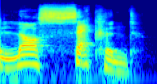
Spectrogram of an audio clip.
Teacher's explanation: So we drop the final T, the letter C, or the consonant sound T at the end of last, and we say last second. We pronounce only one S, a long S sound.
